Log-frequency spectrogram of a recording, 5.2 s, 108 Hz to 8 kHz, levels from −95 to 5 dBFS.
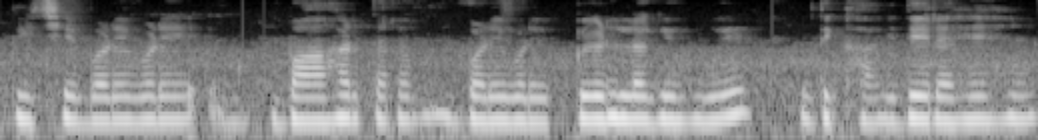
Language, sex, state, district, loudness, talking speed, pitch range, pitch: Hindi, female, Maharashtra, Dhule, -16 LUFS, 160 wpm, 205-215 Hz, 210 Hz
